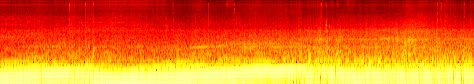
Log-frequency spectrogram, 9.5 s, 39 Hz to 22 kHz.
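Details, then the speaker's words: BMW Z3 recorded on the road after diff work: a low droning hum under road noise that rises with speed, not loud and much better than before; the remaining hum suggests a worn rear wheel bearing. "Still a bit of aoom noise. Can you hear it? >> Yeah. >> Yeah. >> Not dead loud, but I definitely hear a soom. It increases the speed."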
